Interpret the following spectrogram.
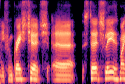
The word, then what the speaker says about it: Stirchley: from Birmingham aren't you from Grace Church uh sturley am I saying that correctly that's right yeah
